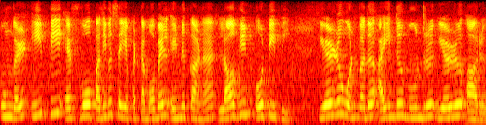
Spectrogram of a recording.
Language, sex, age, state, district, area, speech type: Tamil, female, 30-45, Tamil Nadu, Cuddalore, urban, read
